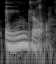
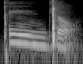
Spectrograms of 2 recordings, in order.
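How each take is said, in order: First: Said in the usual way. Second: "Angel" in two loud beats, an-gel; "Angel" with both syllables punched; clapped-out syllables. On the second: Shown as a demonstration. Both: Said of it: "Two syllables for angel".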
